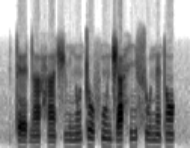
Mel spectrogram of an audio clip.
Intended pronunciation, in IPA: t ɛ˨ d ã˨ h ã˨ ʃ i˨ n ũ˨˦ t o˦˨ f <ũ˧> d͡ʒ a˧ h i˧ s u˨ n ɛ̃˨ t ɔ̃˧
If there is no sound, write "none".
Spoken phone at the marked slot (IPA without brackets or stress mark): ũ˧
